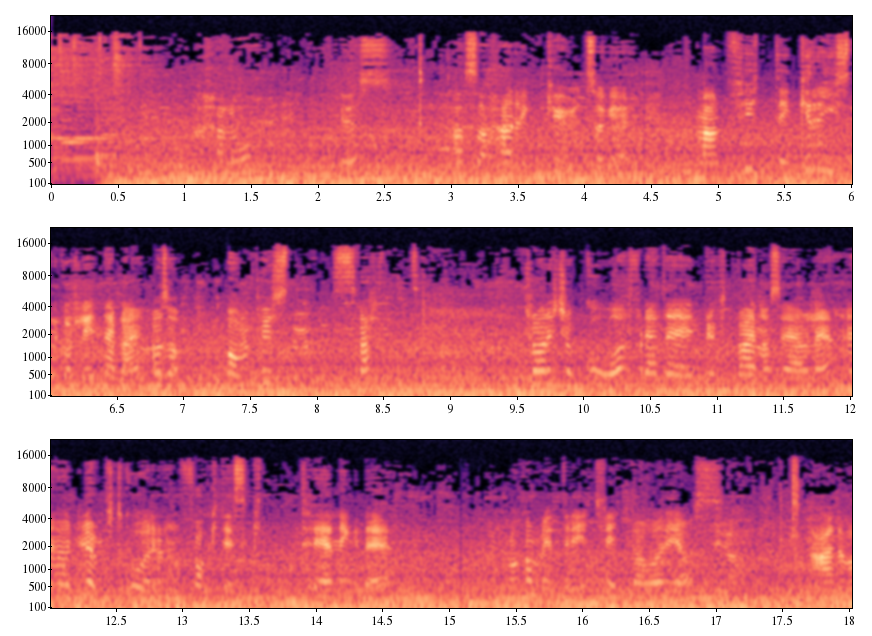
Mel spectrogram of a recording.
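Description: Steady low engine and road rumble inside a moving car, with a person's voice talking over it.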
